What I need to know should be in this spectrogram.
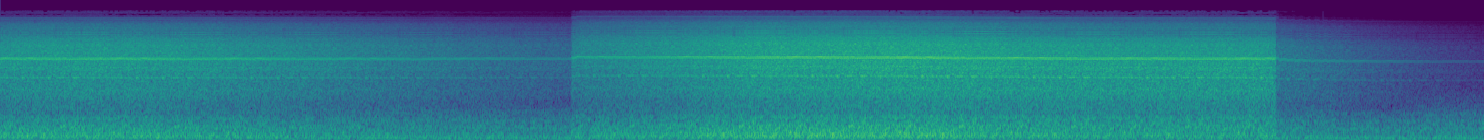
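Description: Jet engines roar steadily with a high whine, growing louder as the airliner passes close.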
